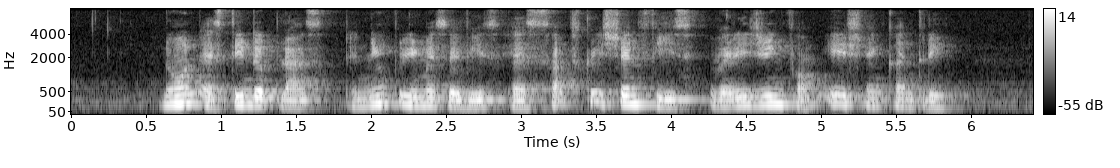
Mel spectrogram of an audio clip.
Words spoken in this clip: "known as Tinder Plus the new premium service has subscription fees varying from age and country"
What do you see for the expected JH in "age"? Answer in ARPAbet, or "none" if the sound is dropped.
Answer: CH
